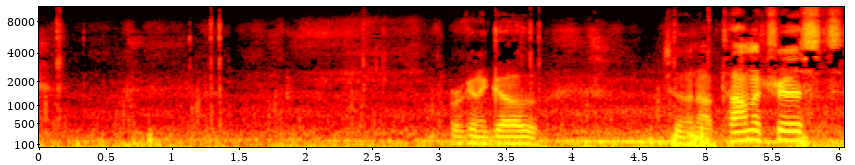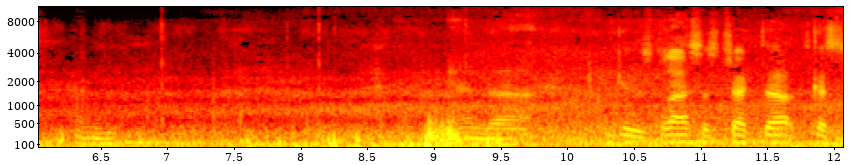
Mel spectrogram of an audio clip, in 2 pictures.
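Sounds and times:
motor vehicle rumbling: 0.0s - 12.0s.

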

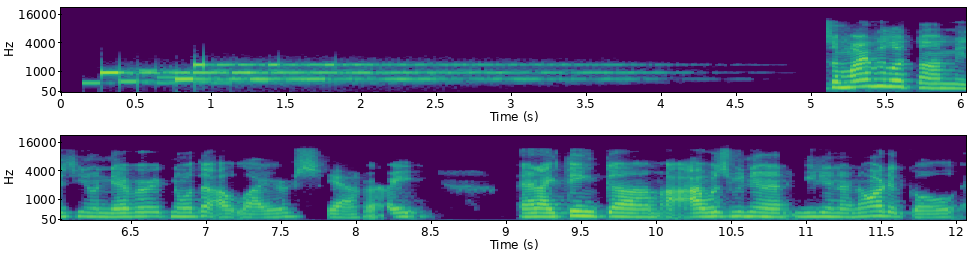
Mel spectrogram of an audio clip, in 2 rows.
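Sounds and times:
electronic chiming jingle: 0.2s - 4.6s.

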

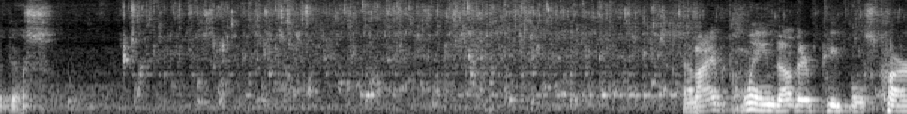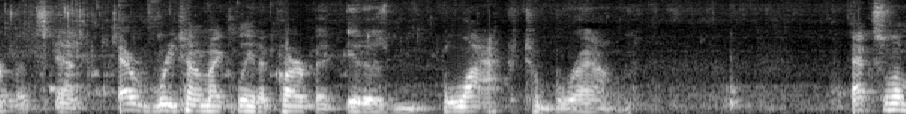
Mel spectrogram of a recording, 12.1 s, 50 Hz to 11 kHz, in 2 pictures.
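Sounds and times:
water pouring into toilet bowl: 0.8s - 8.6s.

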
